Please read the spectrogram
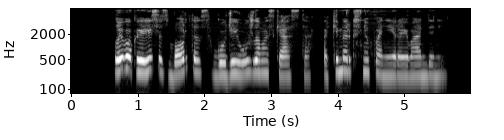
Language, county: Lithuanian, Utena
